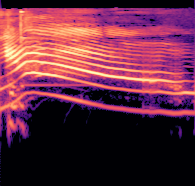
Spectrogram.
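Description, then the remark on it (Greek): A single long, drawn-out cat meow, loud, rising briefly then sliding steadily down in pitch over about two seconds, with no talking around it. “Κάτι θα υπάρχει σε εκείνο το ράφι και νιαουρίζει έτσι.”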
